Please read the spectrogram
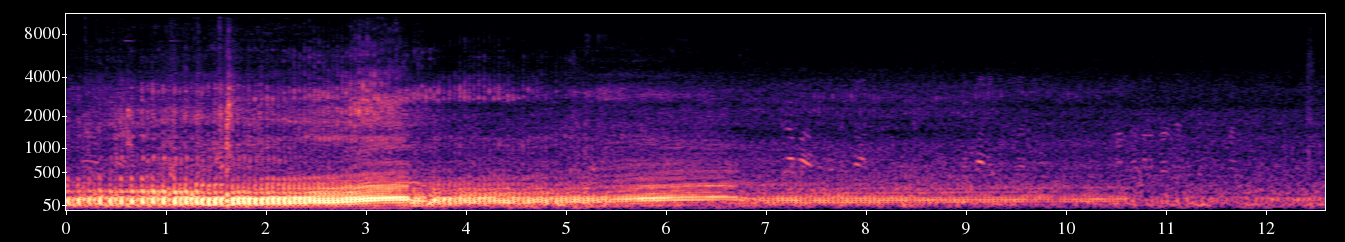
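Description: A motorcycle engine running close by, loudest over the first three or four seconds, swelling briefly again, then fading away.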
